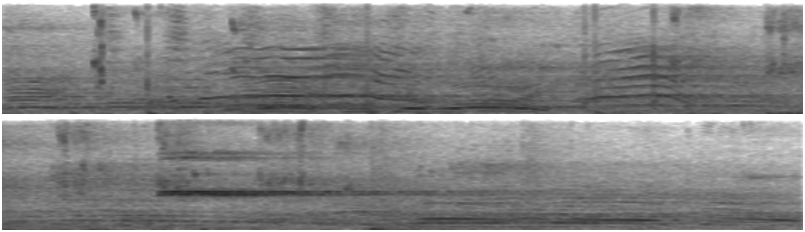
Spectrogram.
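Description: Indoor basketball game: a ball bouncing on the hardwood court with sharp knocks, sneakers squeaking and voices calling out around the hall. A short, steady, high whistle blast comes about three and a half seconds in.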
